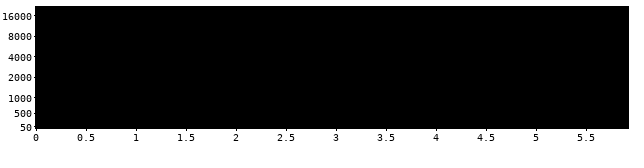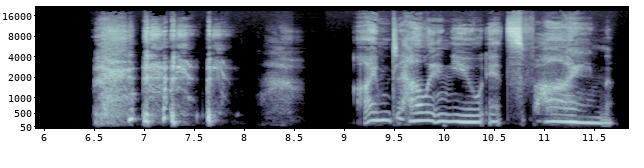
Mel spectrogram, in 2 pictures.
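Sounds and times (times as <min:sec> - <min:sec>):
harsh raspy coughing fit: 0:06.5 - 0:07.9
speech: 0:09.2 - 0:11.8.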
